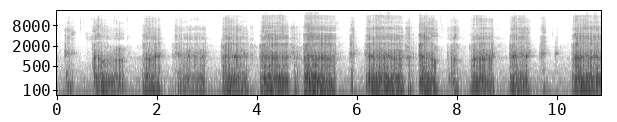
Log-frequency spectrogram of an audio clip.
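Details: Jonggi, a pet dog, gets angry and growls in a steady run of rough, low rumbling bursts, each lasting about half a second to a second, separated by short breaths throughout.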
